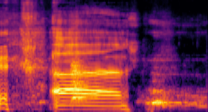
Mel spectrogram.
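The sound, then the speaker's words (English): A dog barks and growls in a drawn-out, tonal outburst lasting about a second, with shorter rough vocal sounds before and after it, and people's voices mixed in. “My dog's here.”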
